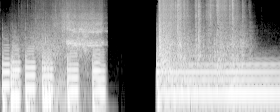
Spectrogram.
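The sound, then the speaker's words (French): A sports car such as a Ferrari, driven for fun, revs in several short, loud bursts, falls silent briefly, then roars steadily while tires squeal harshly, with no talking. “des voitures assez assez débiles, des Ferrari et compagnie, puis ils s'amusent souvent à accélérer sur les petites routes”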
